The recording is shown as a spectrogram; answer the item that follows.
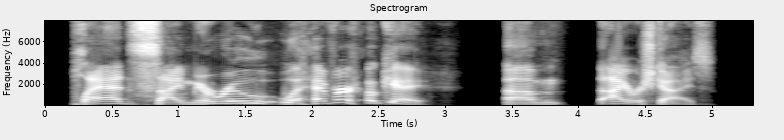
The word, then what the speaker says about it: Plaid Cymru: Plaid Cymru is how it's said anyway. Plaid Cymru.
